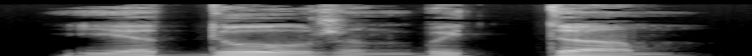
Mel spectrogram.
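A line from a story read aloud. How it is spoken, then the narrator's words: Deep guttural moan. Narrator (Russian): утробным голосом простонал Григ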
